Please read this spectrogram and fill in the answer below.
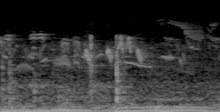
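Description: Birds chirping and calling in short high notes over a low steady background hum, with a small click about a second in.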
